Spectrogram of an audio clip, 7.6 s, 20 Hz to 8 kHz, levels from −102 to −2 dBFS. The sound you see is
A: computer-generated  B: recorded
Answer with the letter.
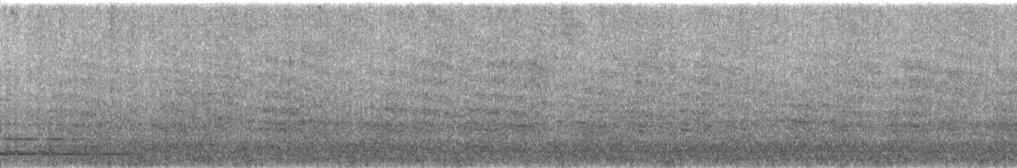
B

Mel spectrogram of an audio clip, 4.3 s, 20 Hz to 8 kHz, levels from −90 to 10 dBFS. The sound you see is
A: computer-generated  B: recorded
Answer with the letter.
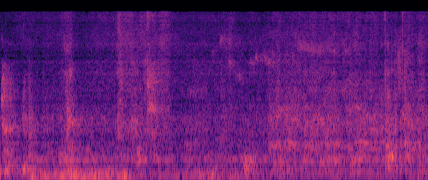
A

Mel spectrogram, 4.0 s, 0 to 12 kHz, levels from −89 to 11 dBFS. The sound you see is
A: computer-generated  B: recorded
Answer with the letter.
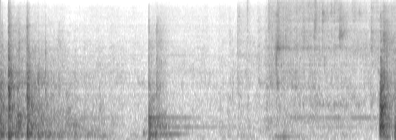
A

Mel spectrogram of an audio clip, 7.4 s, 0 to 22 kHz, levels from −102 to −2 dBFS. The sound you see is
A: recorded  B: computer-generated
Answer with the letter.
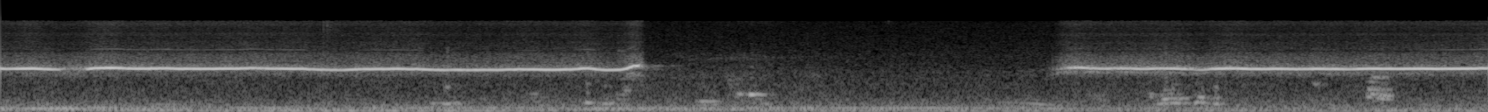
A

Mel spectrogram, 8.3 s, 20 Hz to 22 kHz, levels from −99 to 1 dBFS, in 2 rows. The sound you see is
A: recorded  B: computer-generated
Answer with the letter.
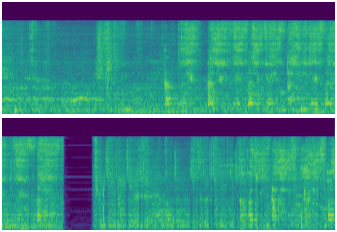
B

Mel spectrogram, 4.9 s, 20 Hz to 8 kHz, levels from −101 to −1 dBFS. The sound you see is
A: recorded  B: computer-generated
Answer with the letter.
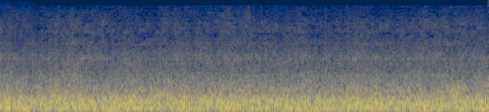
B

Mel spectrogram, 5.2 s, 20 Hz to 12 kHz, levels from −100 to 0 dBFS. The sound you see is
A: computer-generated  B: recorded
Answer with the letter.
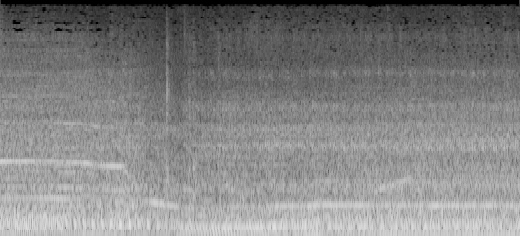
B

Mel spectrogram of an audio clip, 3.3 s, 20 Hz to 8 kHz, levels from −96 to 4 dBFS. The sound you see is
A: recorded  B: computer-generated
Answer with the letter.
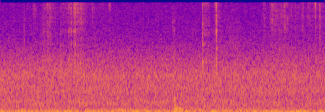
A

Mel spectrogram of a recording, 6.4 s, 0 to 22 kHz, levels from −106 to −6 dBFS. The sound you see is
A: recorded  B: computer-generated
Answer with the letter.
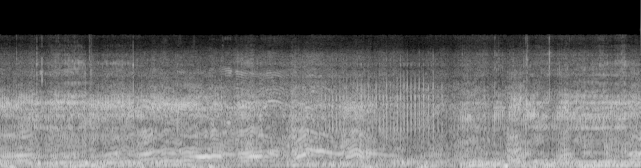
A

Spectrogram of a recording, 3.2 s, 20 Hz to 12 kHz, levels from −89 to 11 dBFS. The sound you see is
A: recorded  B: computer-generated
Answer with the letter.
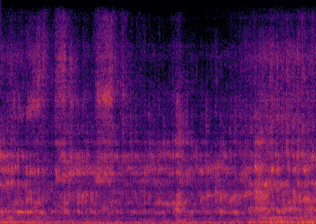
B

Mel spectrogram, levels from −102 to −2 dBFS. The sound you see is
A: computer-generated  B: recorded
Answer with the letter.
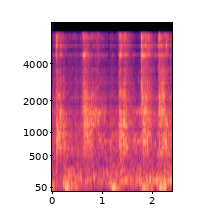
A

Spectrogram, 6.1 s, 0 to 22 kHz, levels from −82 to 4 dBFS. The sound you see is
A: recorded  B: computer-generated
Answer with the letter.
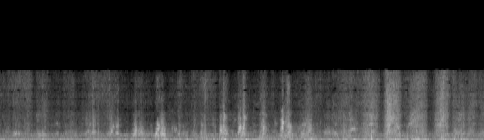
B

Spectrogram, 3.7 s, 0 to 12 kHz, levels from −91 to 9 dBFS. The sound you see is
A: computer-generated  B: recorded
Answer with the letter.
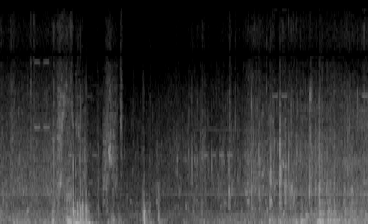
B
